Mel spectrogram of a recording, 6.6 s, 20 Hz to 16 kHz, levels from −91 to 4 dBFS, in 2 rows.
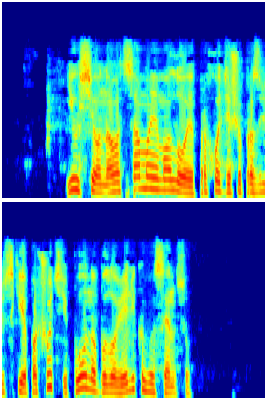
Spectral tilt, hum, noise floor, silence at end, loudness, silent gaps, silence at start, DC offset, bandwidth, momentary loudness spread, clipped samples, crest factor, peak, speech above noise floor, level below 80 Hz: -5.5 dB/octave; none; -69 dBFS; 0.95 s; -14 LUFS; none; 0.55 s; under 0.1%; 8 kHz; 6 LU; under 0.1%; 14 dB; 0 dBFS; 55 dB; -54 dBFS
